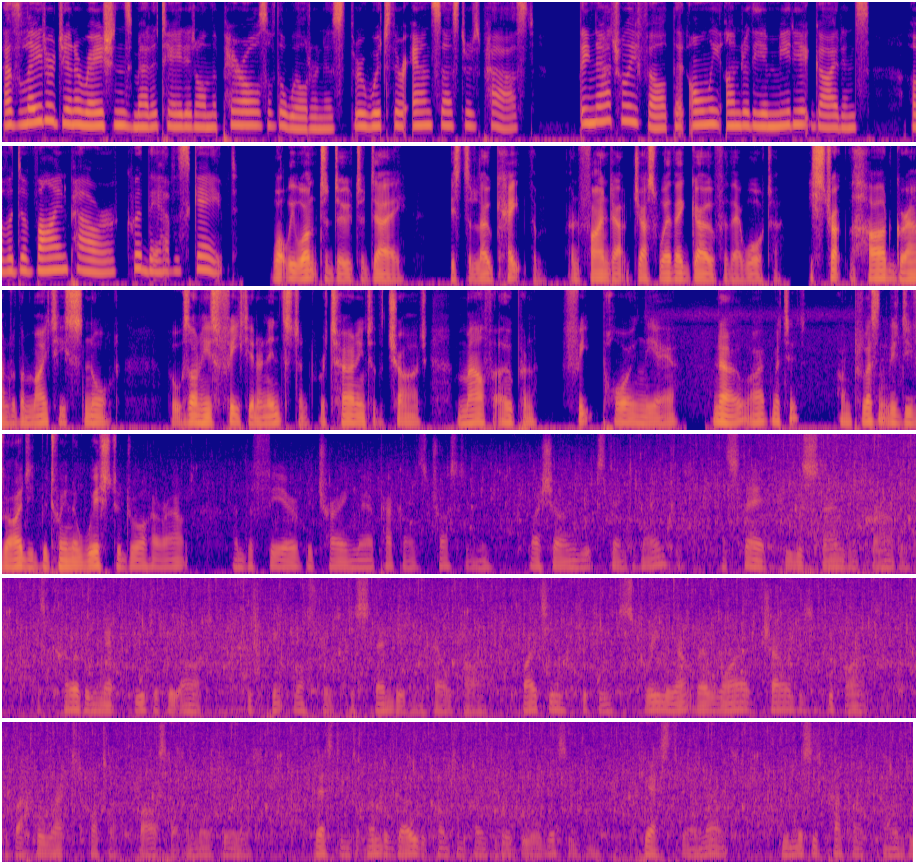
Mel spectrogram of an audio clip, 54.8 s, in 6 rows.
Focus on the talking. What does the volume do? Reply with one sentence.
The loudness of the talking goes down.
